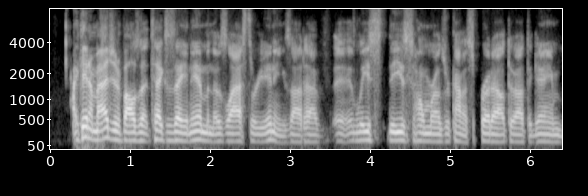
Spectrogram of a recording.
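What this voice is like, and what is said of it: Hoarse, strained voice. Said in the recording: “I'm a little hoarse. ... I'll kind of blame you for losing my voice”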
